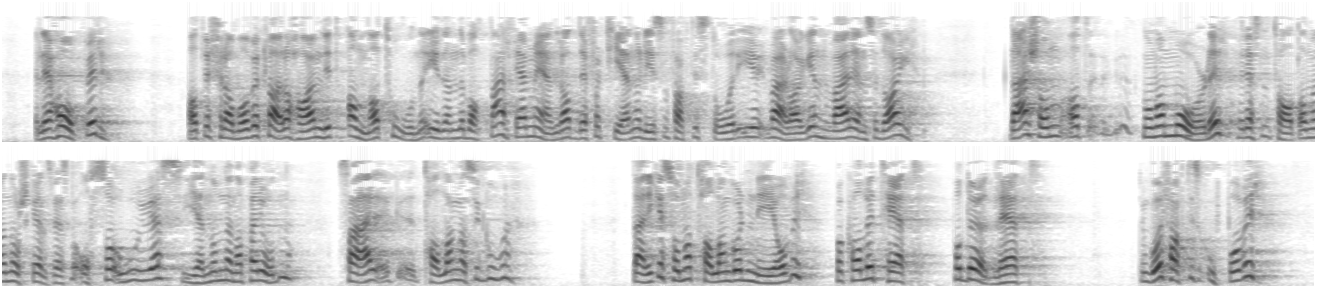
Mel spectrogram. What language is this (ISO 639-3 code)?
nob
